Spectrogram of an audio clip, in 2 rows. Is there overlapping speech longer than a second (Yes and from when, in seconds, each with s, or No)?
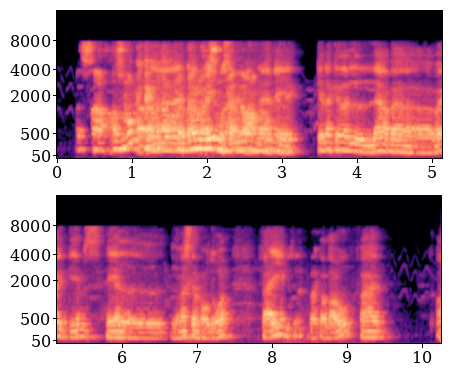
Yes, from 1.1 s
